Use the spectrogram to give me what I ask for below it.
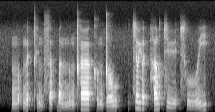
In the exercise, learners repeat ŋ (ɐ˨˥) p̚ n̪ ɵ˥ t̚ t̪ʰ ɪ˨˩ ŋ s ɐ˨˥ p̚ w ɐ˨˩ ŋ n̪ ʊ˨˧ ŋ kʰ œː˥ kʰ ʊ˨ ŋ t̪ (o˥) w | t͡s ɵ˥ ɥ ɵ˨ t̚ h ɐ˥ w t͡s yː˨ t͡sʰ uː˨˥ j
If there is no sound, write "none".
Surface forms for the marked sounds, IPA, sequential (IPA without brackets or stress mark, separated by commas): ɐ˨, o˥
